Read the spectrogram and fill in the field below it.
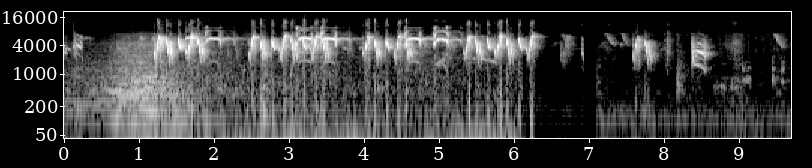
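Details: Lure recording of a bar-winged prinia for trapping birds: after a soft low hum, rapid high chirping phrases of looping, sweeping notes pour out for about five seconds, then thin out into scattered single chirps.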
